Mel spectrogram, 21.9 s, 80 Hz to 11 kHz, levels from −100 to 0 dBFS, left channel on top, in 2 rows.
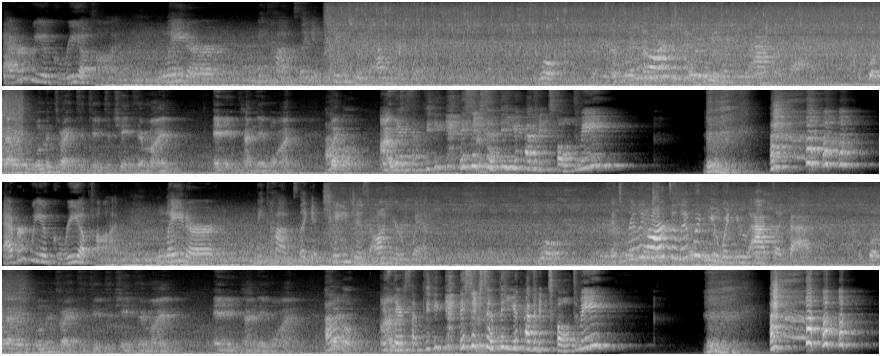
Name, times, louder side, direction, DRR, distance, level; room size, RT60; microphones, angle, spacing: voice 1, 0.0-1.5 1.9-2.7 3.1-5.4 7.6-10.1 15.0-15.4 15.7-18.5 19.8-20.0 20.6-21.5, right 5 dB, 45° right, 7 dB, 0.3 m, -28 dB
Aircraft, 1.2-17.3, equal, 60° right, 0.7 m, -29 dB
sound 1, 4.0-11.2, left 6 dB, 90° left, 0.3 m, -37 dB
voice 2, 6.6-6.9 7.4-8.2 8.6-9.0 9.3-9.5 10.8-13.1 13.6-14.6 15.1-15.2 15.7-16.0 16.9-17.0 19.7-20.3, left 2 dB, 40° left, 1 dB, 0.5 m, -33 dB
3.2 x 2.5 x 3.4 m, 0.85 s
head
